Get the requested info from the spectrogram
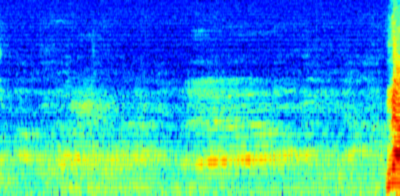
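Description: A faint, drawn-out vocal sound from a person, a single wavering hum-like voice lasting a little over a second, about two seconds in, during a pause in a sermon.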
